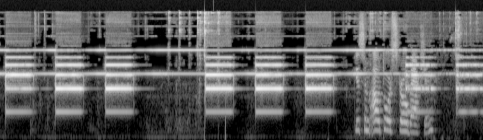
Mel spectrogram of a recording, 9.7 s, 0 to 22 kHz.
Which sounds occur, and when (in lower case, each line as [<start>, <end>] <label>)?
[0.00, 9.65] fire alarm
[0.00, 9.65] mechanisms
[0.59, 0.95] generic impact sounds
[3.30, 3.61] generic impact sounds
[3.87, 4.10] generic impact sounds
[4.44, 4.57] generic impact sounds
[6.47, 6.56] generic impact sounds
[7.05, 8.66] female speech
[7.77, 7.92] generic impact sounds
[9.05, 9.19] generic impact sounds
